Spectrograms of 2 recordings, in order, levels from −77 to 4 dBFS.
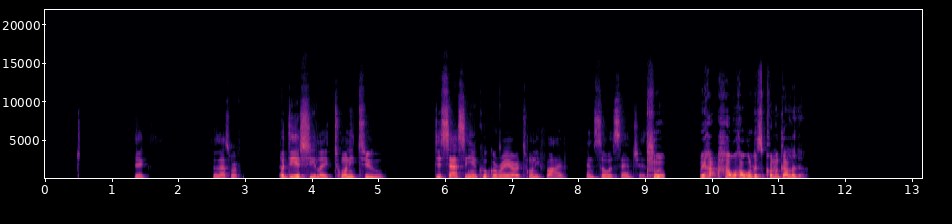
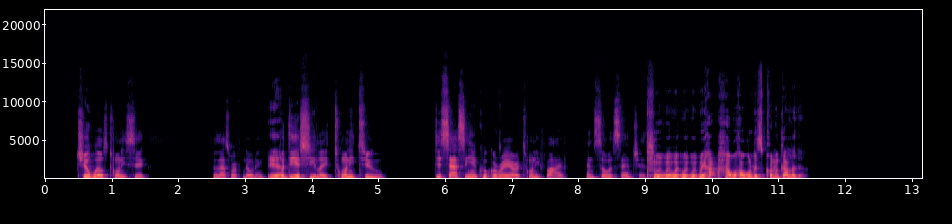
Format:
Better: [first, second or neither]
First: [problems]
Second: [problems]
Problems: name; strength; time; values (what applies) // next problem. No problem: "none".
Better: second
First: audio cutting out; at 0.5 s for 1 s, at 3 s for 0.5 s and at 9.5 s for 0.5 s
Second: none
